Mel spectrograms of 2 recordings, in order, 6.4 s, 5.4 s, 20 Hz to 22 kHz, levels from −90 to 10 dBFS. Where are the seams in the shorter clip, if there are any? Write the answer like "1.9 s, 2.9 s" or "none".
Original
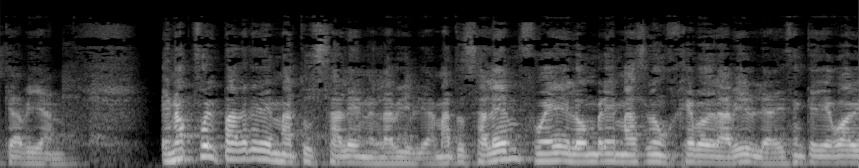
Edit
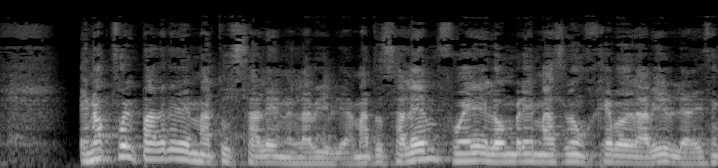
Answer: none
